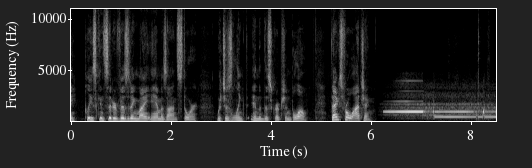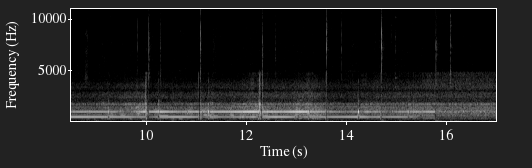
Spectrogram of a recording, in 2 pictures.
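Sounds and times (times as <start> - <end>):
receiver hiss: 6.2 - 17.0
steady radio tone: 6.2 - 17.0
time signal ticks: 6.3 - 16.2.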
